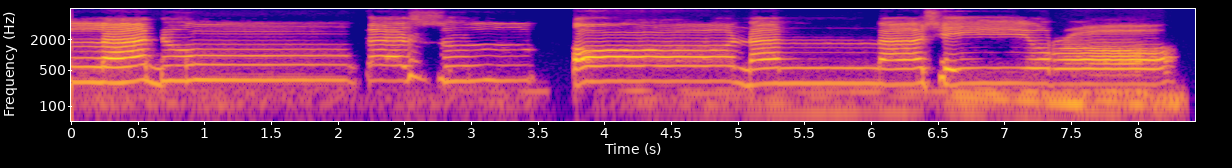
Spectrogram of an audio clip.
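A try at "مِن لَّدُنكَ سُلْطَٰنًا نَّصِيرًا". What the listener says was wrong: Shortnya memang belum dapat, ya masih ada shinnya masih keluar di tengah lidah itu.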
